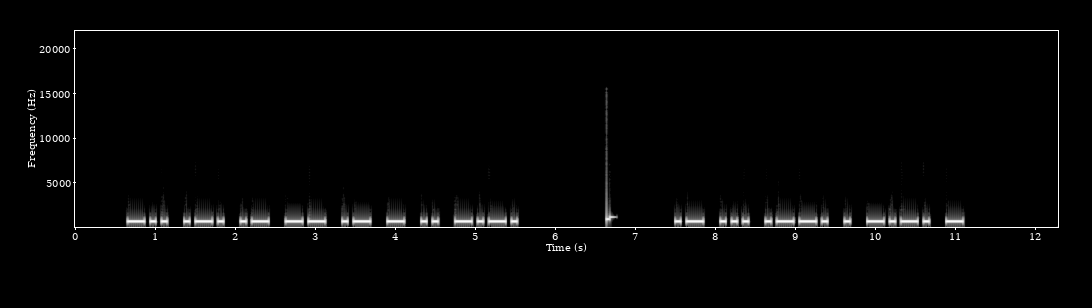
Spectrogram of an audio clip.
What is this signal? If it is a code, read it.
Morse code, heard as a keyed tone, about 17 wpm, 700 Hz. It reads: DRAMATIC ASPECT
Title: Sentences from Top 1300 Words - New Word Drill Alt - 17wpm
